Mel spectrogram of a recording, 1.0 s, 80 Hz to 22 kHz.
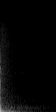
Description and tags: JP Kick 5 room
Great sounding drums recorded in my home studio.
Roomy, Vintage, Kick, Drum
